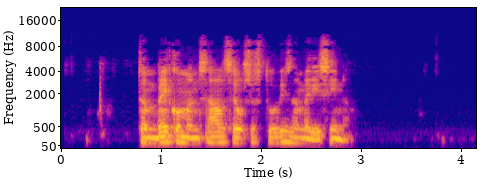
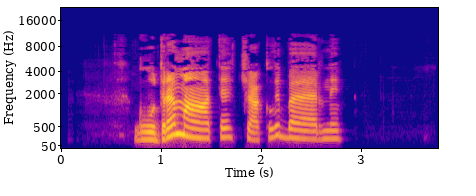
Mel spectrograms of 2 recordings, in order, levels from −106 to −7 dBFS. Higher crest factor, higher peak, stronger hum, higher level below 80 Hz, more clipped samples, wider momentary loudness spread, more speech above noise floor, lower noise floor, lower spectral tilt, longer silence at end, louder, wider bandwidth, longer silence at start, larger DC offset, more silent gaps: about the same, 18 dB vs 22 dB; second, -6 dBFS vs -2 dBFS; neither; first, -64 dBFS vs -80 dBFS; neither; second, 7 LU vs 15 LU; about the same, 65 dB vs 66 dB; about the same, -87 dBFS vs -87 dBFS; about the same, -4.5 dB/octave vs -4.5 dB/octave; first, 1.25 s vs 1 s; about the same, -22 LUFS vs -20 LUFS; about the same, 10.5 kHz vs 11 kHz; about the same, 0.8 s vs 0.75 s; neither; neither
